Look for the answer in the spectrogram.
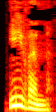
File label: "Even", English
